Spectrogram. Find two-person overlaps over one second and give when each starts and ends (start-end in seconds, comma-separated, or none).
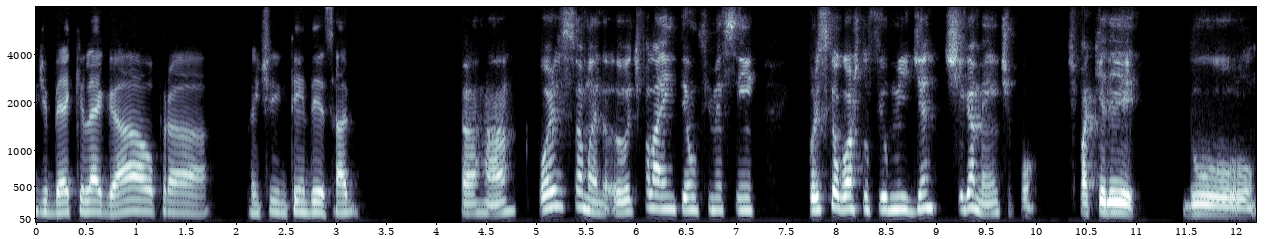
none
